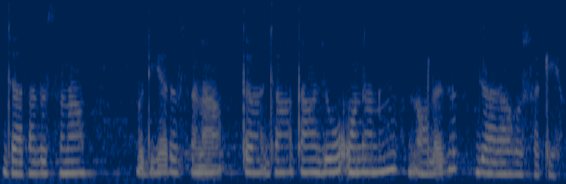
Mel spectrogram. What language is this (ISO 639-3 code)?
pan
